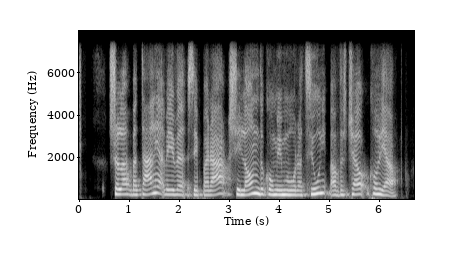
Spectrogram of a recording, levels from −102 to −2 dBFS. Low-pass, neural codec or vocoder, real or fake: 7.2 kHz; codec, 16 kHz in and 24 kHz out, 0.9 kbps, LongCat-Audio-Codec, four codebook decoder; fake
